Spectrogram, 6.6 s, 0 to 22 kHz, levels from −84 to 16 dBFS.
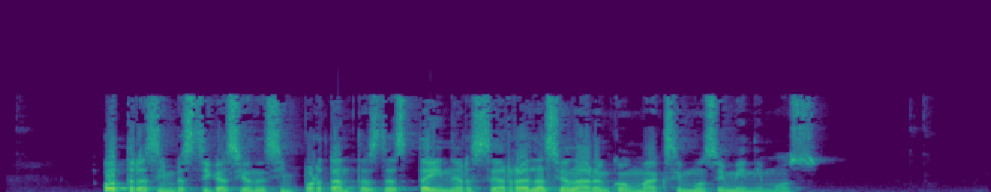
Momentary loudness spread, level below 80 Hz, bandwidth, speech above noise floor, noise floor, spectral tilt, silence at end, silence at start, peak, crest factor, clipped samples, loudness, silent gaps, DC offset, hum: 9 LU; -44 dBFS; 11.5 kHz; 51 dB; -66 dBFS; -4.5 dB/octave; 1.15 s; 0.7 s; 0 dBFS; 16 dB; under 0.1%; -15 LUFS; none; under 0.1%; none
